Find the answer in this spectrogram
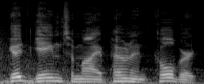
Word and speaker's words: Colbert: game to my opponent Colbert that was uh or or colar if if you're going with the French pronunciation very good fight a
